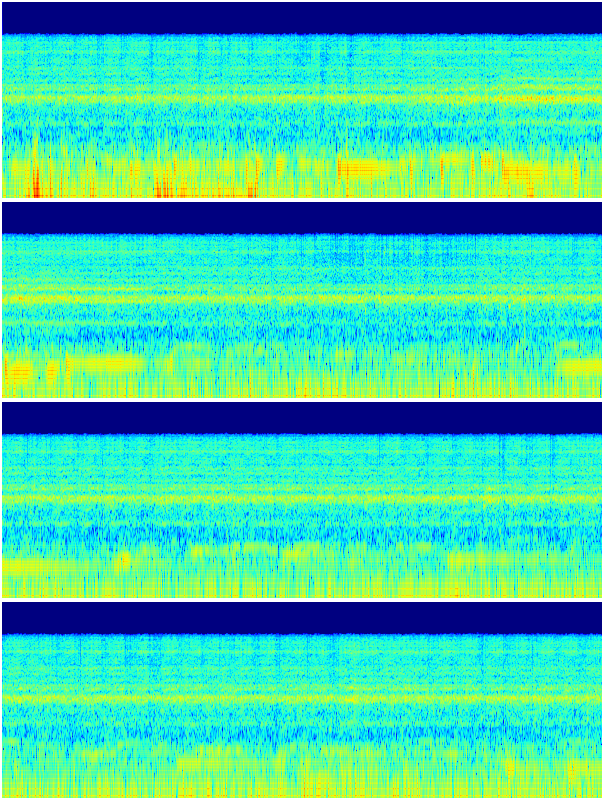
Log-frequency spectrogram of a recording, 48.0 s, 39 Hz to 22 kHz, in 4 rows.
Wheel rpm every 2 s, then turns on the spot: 120, 110, 120, 120, 120, 120, 110, 110, 120, 110, 120, 120, 120, 120, 120, 110, 120, 120, 120, 120, 120, 110, 120, 120.
none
